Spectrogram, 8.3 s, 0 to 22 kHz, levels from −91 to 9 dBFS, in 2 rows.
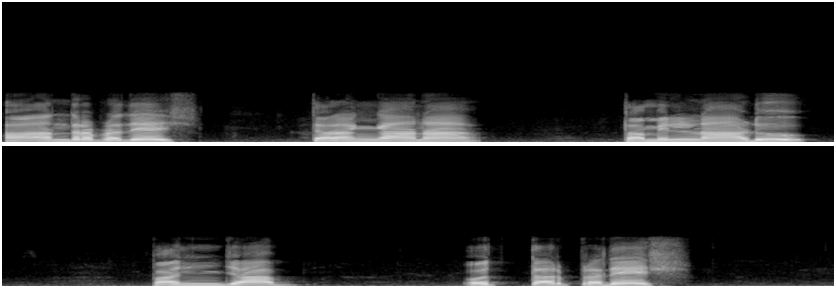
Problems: constant background noise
